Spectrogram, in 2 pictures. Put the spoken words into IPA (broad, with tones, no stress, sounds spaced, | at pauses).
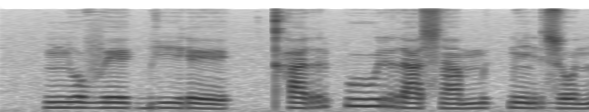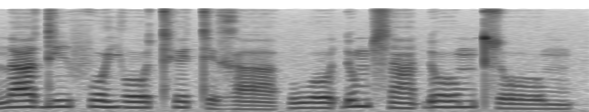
ɲ o˨ v eː˨ ɡ͡b iː˨ ɾ e˨ | kʰ a˨ r p uː˦ r a˨ s ã˨ m ɪ˨ k͡p ĩ˨ r z o˨ n aː˦ d i˦ f o˦ j oː˦ tʰ ɪ˦ t ɪ˨ ɣ a˨ | w o˨ ɗ ʊ˦ m s ã˨ ɗ oː˦ m t͡s oː˨ m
